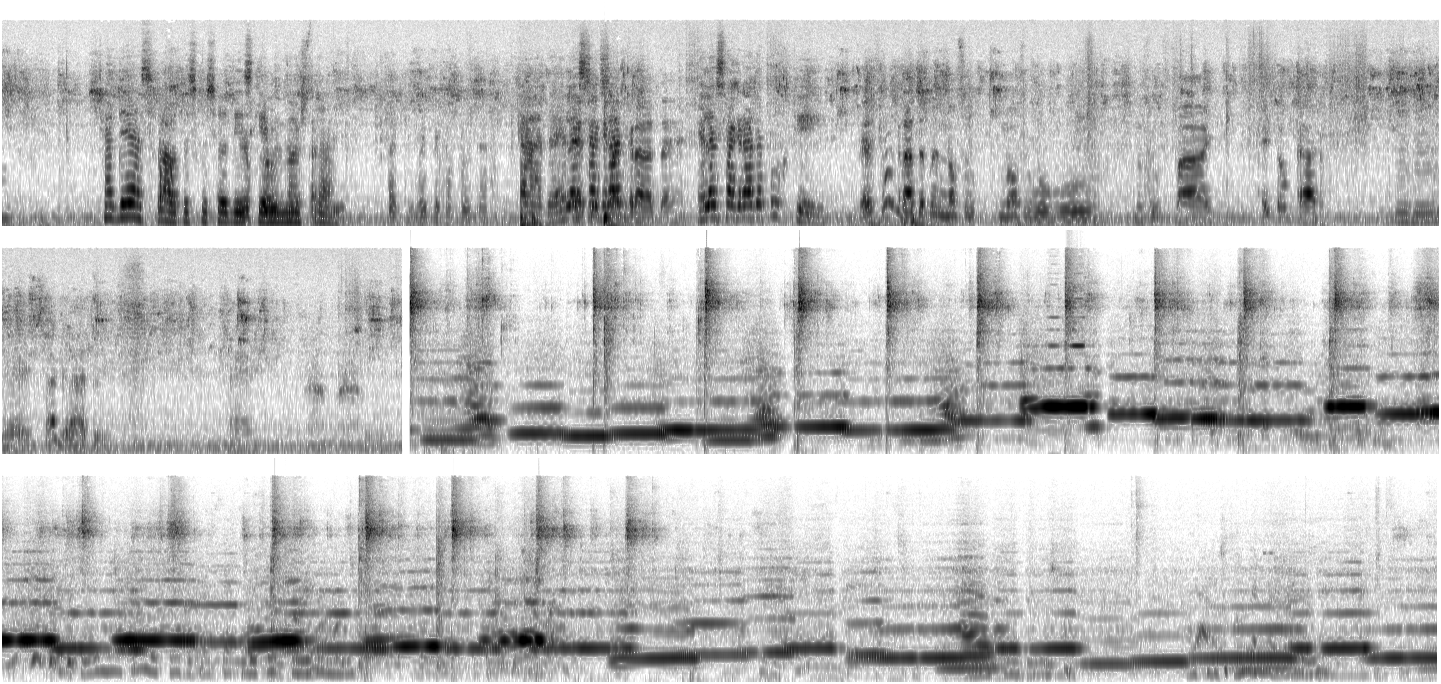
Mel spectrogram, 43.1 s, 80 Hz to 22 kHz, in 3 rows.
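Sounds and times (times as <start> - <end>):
long flutes playing together: 2.4 - 13.2, 18.5 - 43.0
sharp beat: 5.0 - 11.8.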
